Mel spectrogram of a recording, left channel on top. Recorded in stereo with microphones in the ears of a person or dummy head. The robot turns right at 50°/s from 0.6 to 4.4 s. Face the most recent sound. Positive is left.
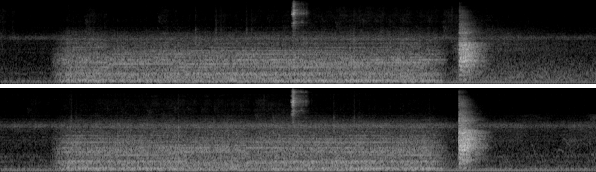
turn(degrees=-50)  # may be behind; listen again after turning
